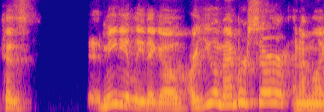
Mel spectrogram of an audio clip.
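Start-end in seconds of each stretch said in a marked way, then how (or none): 1.9-2.9 indignant, furious tone, very high-pitched. Retelling how lounge staff questioned them: imitating furious staff. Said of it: "they're all furious at me".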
